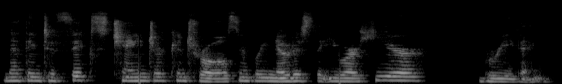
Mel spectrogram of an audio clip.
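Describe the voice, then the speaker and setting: A woman leading a guided meditation as a teacher, speaking gently and soothingly in short phrases with pauses between them. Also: sits low.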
